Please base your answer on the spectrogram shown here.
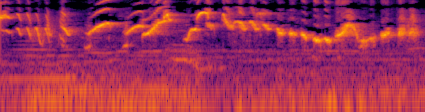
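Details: White-rumped shama singing a dense, rapid phrase of varied whistles, trills and chattering notes that sweep up and down without a break, strong and continuous throughout.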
